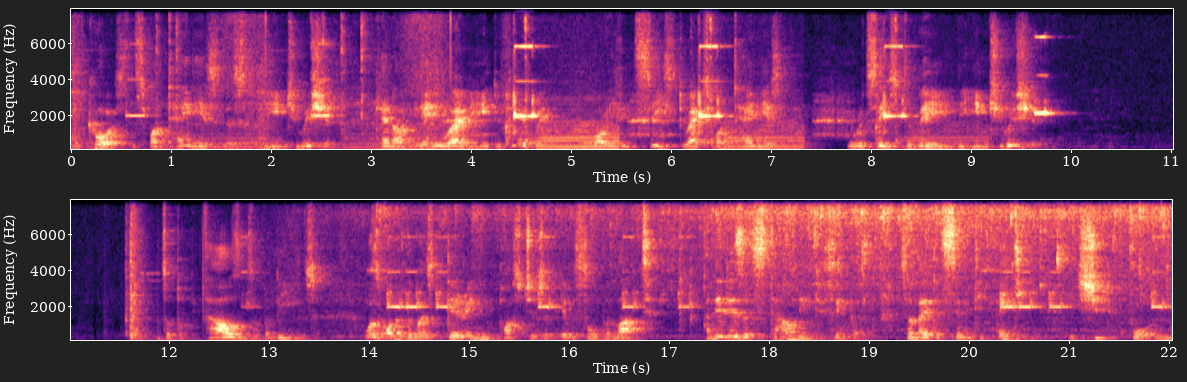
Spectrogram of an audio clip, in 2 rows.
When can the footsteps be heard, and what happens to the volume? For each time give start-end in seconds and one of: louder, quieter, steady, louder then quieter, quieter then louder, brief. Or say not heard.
not heard.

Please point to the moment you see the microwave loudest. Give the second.
5 s.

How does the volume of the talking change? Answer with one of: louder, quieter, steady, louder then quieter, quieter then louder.
steady.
